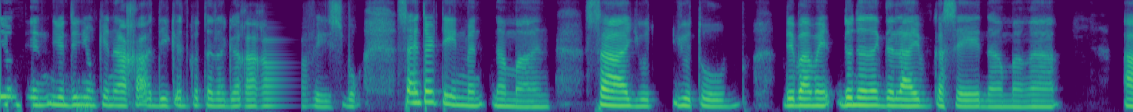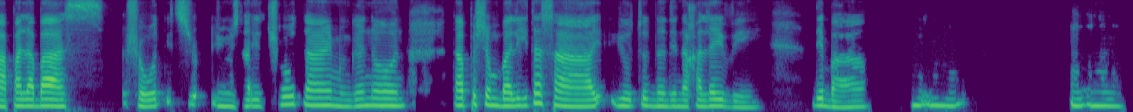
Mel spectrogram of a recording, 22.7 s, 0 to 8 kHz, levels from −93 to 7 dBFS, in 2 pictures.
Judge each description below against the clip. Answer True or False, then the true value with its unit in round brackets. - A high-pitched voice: False (180 Hz)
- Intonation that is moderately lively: False (2.3 semitones)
